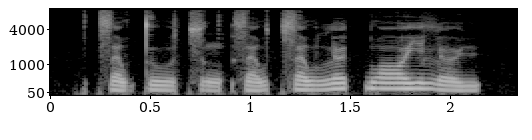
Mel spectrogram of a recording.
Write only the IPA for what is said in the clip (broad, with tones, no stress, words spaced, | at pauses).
t͡sɐ˨˩wt̪uː˨˩t͡sʊ˨˩ŋ t͡sɐ˨˥wt͡sɐ˧w lɵ˥t̚wɔː˥j lɵ˧ɥ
